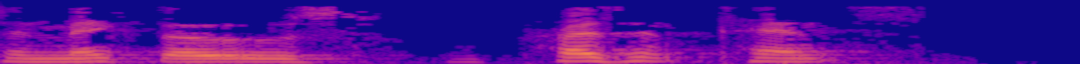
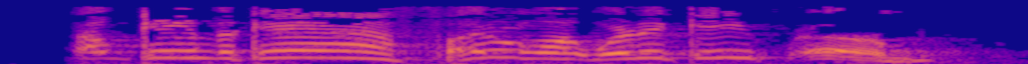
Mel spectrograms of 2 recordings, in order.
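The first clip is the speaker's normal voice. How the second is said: put-on high, sing-song childlike voice; 11 semitones higher than usual. Reading a passage aloud, the speaker switches to a childlike voice. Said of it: "I have to read that as like a child".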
